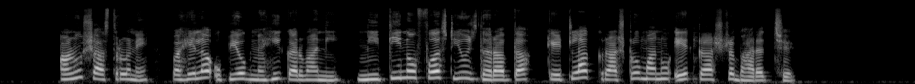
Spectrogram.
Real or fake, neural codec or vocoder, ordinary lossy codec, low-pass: fake; codec, 44.1 kHz, 7.8 kbps, Pupu-Codec; none; 14.4 kHz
